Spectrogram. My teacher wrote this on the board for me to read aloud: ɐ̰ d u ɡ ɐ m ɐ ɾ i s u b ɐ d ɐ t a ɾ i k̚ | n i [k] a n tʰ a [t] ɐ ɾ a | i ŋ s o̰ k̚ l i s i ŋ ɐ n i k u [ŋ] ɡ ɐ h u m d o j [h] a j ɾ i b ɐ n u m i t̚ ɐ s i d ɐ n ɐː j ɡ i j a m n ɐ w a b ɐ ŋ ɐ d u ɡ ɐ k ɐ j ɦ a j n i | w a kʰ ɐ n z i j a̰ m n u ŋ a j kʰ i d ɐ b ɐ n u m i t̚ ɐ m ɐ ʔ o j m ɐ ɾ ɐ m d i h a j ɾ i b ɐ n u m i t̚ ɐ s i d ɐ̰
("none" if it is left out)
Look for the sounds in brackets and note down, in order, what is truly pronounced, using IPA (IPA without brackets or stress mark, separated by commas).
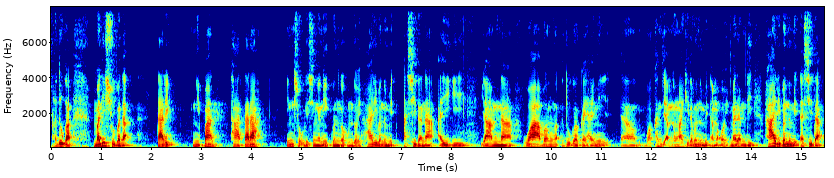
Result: p, t, n, h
